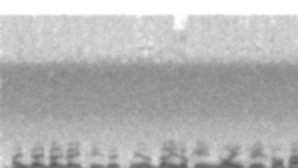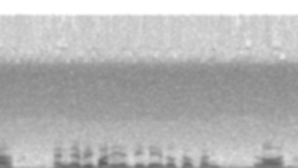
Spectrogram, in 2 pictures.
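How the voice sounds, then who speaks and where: A man talks at a very fast pace with a fairly high pitch. His tone is dark and mellow, his intonation fairly even. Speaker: charity branch chairman and event organiser. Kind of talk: on-location interview. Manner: halting, with many fillers.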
